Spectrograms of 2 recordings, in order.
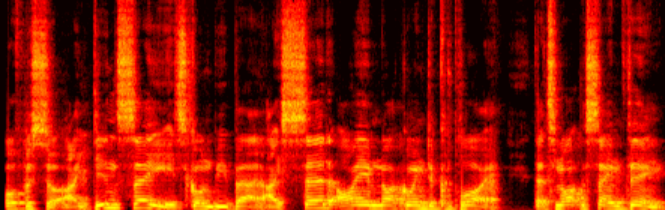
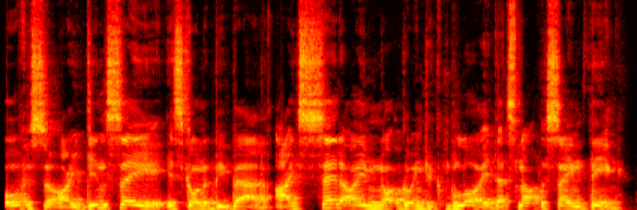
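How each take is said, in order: First: Put-on higher voice with a light Dutch-leaning accent; steady, firm, a touch foreign; improving DDP impression. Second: Put-on higher voice, firmer light Dutch accent; better DDP impression. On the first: Streamer retrying DDP impression, light European accent. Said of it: "we're getting better". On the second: Streamer nailing DDP impression, light Dutch-tinged accent. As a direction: deliver it like a stubborn Dutch fighter. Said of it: "That's actually good".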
